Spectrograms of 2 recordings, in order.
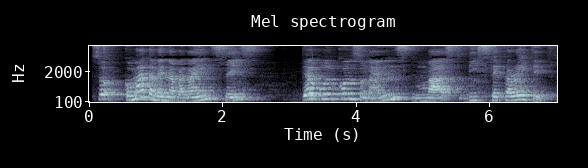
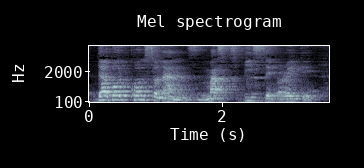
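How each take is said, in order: First: "Double consonants must be separated" stated firmly; teacher reading out the ninth rule; rule announced. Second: Said in the usual way. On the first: Shown as a demonstration. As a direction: dictate the rule clearly. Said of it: "teacher states the rule". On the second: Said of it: "rule repeated for pupils".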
